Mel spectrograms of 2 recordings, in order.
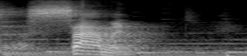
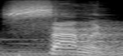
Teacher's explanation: Notice the absence of L. It's sam pronounced and N which is milder and softer.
